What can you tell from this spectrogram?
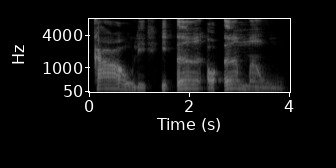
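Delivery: caule and amam drawn out slowly, the final M sounding like U; slow pronunciation demo. Shown as a demonstration. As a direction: stretch out amam so its ending glides to U. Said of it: "esse M ele traz um som de U".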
